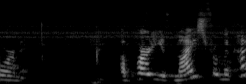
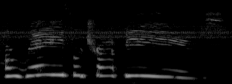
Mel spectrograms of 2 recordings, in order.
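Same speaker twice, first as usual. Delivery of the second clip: cheering crowd; 9 semitones higher, much slower than usual. A narrator's reading. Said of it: "they shouted".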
